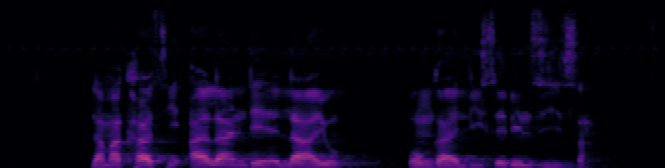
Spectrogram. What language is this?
Zulu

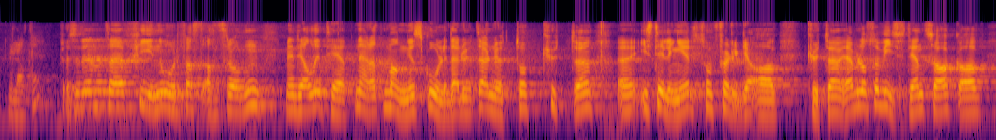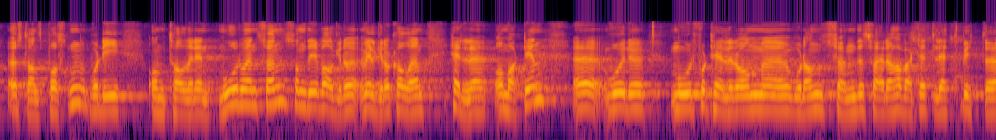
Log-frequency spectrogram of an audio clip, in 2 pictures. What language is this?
Norwegian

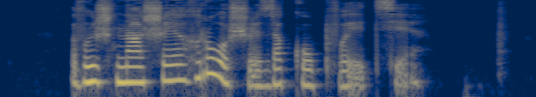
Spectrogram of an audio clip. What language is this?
Belarusian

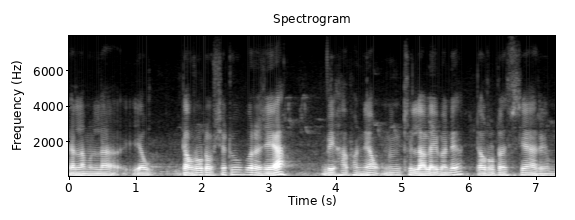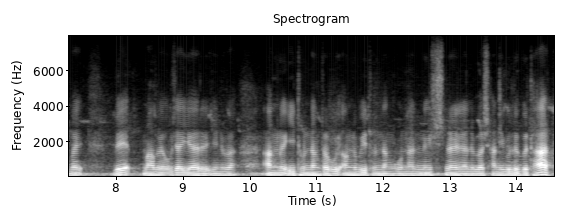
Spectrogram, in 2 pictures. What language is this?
Bodo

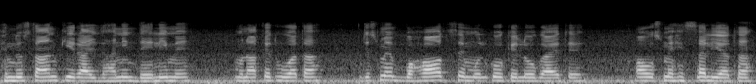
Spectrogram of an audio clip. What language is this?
Urdu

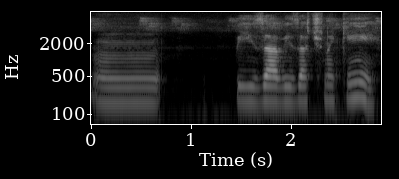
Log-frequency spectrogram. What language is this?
Kashmiri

